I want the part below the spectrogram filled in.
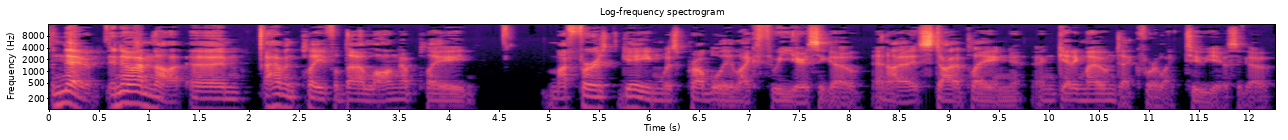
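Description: The speaker is a native Swedish man in his thirties from Sweden, casually sharing his background on a podcast while thinking aloud, with a Swedish accent. He has a low, creaky voice that's a bit bright, delivered at a measured pace.

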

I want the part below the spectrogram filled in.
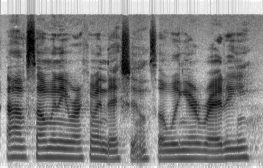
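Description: A woman's voice: low voice, level tone, quick pace, clear, resonant tone. A young adult woman co-hosting a podcast in casual, teasing chat, laughing often. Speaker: podcast co-host.

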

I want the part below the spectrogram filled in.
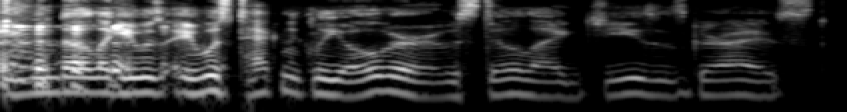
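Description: Blunt, mellow-voiced male podcaster. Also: medium pitch, little pitch movement, moderate pace, no room sound, studio quality. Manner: blunt, swearing, grumbling. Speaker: podcast co-host. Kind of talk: casual chat.

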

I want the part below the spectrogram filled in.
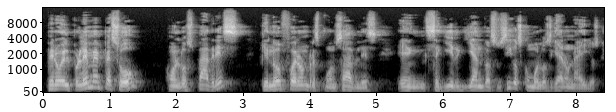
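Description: A middle-aged pastor preaches with a fairly high voice. He is emphatic, repeats key words and keeps asking the congregation questions. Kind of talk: sermon. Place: church before a congregation.

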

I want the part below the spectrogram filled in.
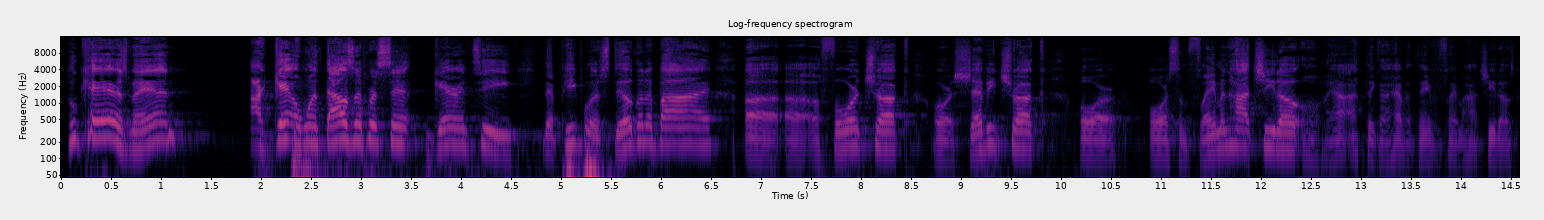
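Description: A man's voice: fairly high pitch, expressive, measured pace. A man hosting a casual solo podcast, rambling and self-deprecating, with lots of fillers and restarts. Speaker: podcast host. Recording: long hall reverb.

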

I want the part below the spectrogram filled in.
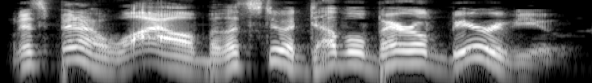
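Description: Animated high-voiced man, cursing banter. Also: fast, husky, no echo. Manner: animated, swears a lot, laughs often. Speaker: podcast co-host. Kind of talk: casual podcast banter.

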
